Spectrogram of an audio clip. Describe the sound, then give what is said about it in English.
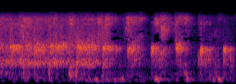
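An audience at a talk applauds steadily after the speaker promises not to belabor the I, Pencil story: a dense wash of many hands clapping at once, loud and sustained for a couple of seconds with slight swells and dips toward the end. “I've, I've never offered to not say something and been applauded for it before.”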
